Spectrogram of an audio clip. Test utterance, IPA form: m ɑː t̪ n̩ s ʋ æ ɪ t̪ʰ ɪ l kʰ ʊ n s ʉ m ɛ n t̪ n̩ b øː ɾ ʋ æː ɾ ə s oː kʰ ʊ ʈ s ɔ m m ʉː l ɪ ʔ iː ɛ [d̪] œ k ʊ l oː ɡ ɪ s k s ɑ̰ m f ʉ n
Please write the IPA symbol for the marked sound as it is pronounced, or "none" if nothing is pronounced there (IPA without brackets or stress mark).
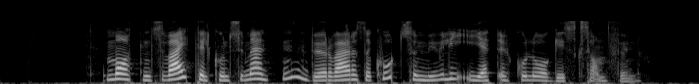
t̪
